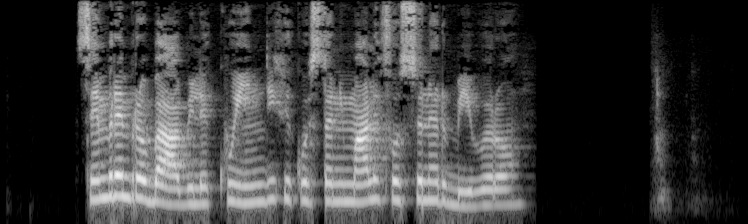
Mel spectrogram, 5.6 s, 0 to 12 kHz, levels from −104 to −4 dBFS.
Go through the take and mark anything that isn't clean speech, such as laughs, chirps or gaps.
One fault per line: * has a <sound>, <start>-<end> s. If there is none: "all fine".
all fine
